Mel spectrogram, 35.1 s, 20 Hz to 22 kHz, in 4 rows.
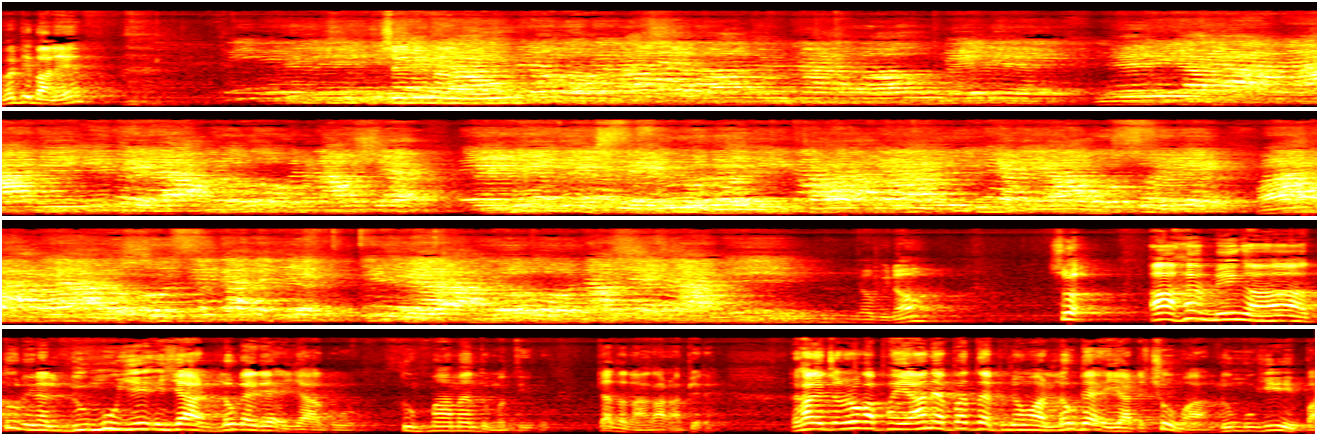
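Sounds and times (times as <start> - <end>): congregation speaking in unison: 1.4 - 35.0.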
